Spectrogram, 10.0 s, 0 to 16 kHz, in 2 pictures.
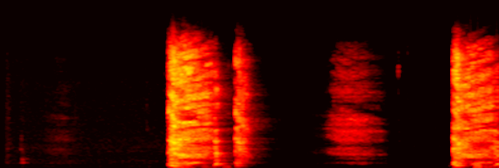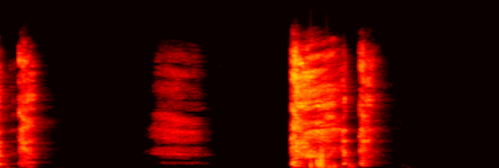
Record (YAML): three_cough_length: 10.0 s
three_cough_amplitude: 24295
three_cough_signal_mean_std_ratio: 0.3
survey_phase: beta (2021-08-13 to 2022-03-07)
age: 18-44
gender: Female
wearing_mask: 'No'
symptom_cough_any: true
symptom_runny_or_blocked_nose: true
symptom_headache: true
symptom_onset: 2 days
smoker_status: Never smoked
respiratory_condition_asthma: false
respiratory_condition_other: false
recruitment_source: Test and Trace
submission_delay: 1 day
covid_test_result: Positive
covid_test_method: RT-qPCR
covid_ct_value: 17.1
covid_ct_gene: N gene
